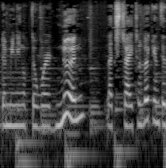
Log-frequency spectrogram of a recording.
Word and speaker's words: 눈: study about the word noon let's start learn korean one word at a time on here at day hangout word number 156 this is pronounced as a one-syllable word pronounce it with me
